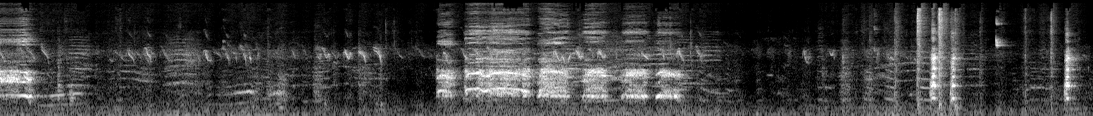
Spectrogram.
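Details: From Solok, West Sumatra: a Kukuak balenggek rooster, a breed kept for its singing, delivers a segmented crow of over two seconds with stuttering, stepped syllables. Earlier faint calling and later sharp clicks and knocks are heard.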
